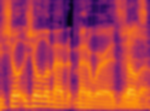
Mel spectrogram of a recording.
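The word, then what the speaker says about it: Xolo Maridueña: Joel Metawarez is how you say his name.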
